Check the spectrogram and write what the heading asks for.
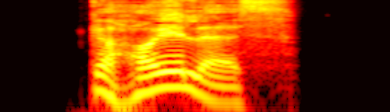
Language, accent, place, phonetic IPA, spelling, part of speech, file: German, Germany, Berlin, [ɡəˈhɔɪ̯ləs], Geheules, noun, De-Geheules.ogg
- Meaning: genitive singular of Geheul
